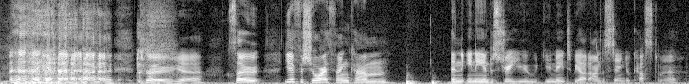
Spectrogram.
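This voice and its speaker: With a Southland New Zealand accent, a woman talks at a moderate pace over music in the background, her voice making very wide pitch swings and big swings in loudness. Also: fairly low pitch for a woman. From New Zealand, Southland. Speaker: agritech startup team member. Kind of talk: podcast interview.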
